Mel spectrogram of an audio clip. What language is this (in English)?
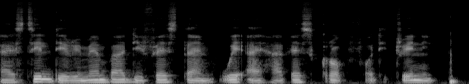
Nigerian Pidgin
